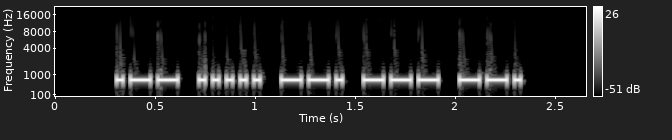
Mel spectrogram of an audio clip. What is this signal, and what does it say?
Morse code, heard as a keyed tone, about 34 wpm, 700 Hz. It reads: W5GOG
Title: USA Call Signs - 5 Characters - Repeated 2x - 35wpm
